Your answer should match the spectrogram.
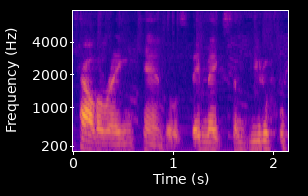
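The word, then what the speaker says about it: Calerain: So like Kale Rain. C A L E R A I N. So um but it's it's pronounced calorain candles.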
